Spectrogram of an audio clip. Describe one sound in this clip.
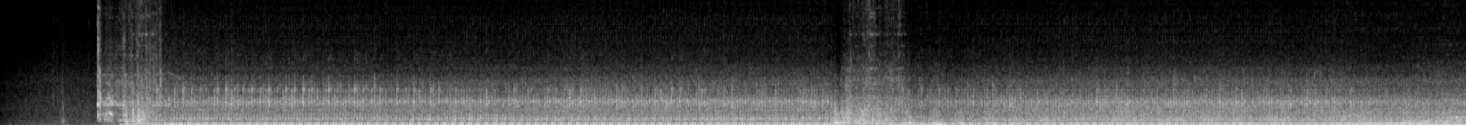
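A tractor engine starts and runs with a steady diesel rumble.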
